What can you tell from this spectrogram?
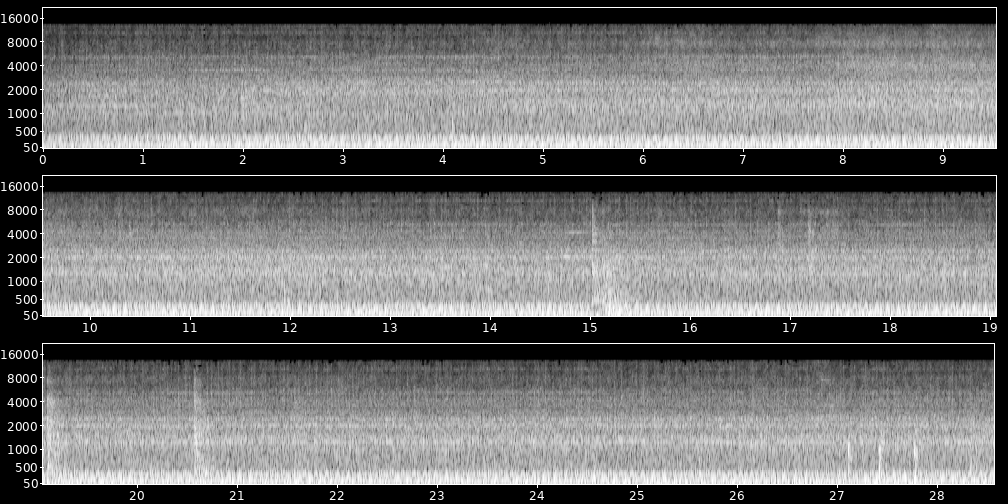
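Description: HOWO dump truck's diesel engine running steadily at low revs close by, with a few short knocks about halfway through.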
